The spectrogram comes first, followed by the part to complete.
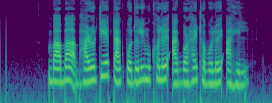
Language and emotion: Assamese, neutral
